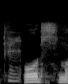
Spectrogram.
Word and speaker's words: Portsmouth: And it's like mouth. Mouth. Portsmouth. But we pronounce it Portsmouth.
